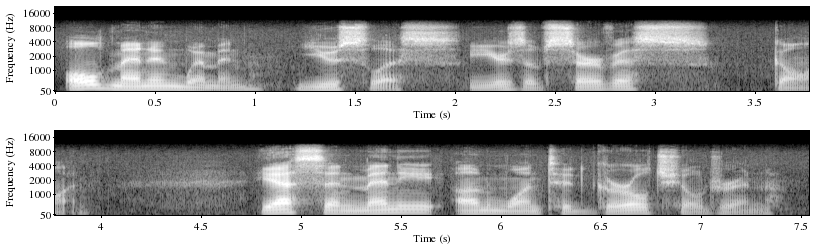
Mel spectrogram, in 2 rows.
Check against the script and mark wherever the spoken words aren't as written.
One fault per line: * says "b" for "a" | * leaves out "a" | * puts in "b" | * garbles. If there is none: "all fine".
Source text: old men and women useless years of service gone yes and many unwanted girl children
all fine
